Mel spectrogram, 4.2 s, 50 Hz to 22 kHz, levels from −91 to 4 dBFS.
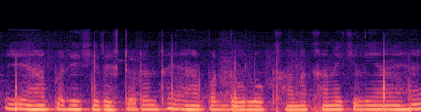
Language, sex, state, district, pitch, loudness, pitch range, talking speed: Hindi, male, Bihar, Kaimur, 145 Hz, -18 LUFS, 140-150 Hz, 215 wpm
